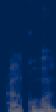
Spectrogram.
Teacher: The stress is on the first syllable all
